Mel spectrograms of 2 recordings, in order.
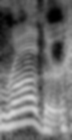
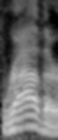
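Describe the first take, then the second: First: It is said in a put-on English-like accent. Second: It is said in a plain American accent. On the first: "[name] from Green Day English accent" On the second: "rather is how we all pronounce it"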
